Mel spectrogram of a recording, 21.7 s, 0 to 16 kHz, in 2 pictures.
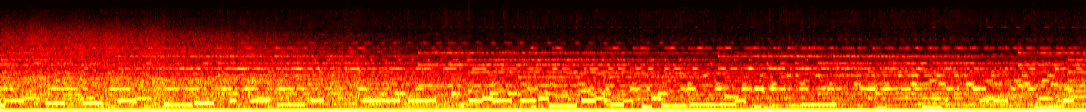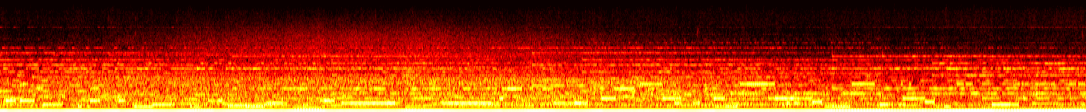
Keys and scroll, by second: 7.6 space.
